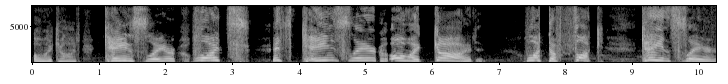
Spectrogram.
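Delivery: acted, high, shrill, rising starstruck squealing freakout. Imagining a follower who is a huge fan, the speaker acts him out: imitating a fan freaking out. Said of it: "he's probably freaking the fuck out".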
